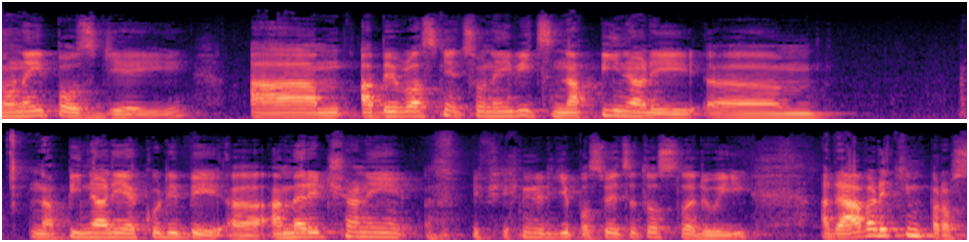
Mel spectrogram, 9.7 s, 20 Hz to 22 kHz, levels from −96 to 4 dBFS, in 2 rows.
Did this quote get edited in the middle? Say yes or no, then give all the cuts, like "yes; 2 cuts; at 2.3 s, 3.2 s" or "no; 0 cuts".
yes; 1 cut; at 1.0 s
